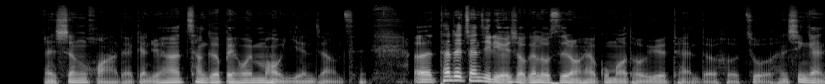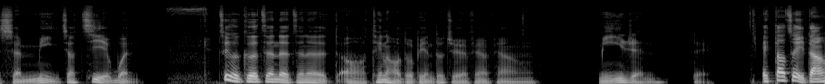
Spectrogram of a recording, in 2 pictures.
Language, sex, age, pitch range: Chinese, male, 30-49, 70-105 Hz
